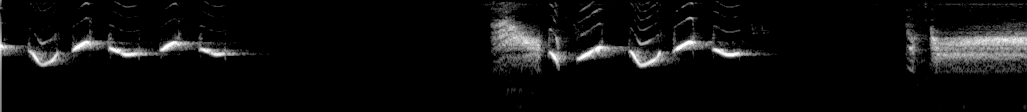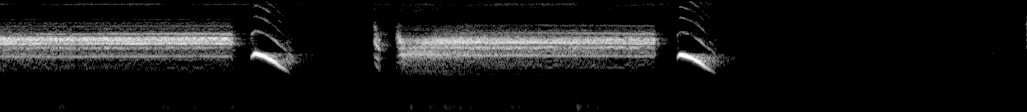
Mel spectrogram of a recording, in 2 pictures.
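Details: Common iora song used to stir a silent bird into song: wavy whistled phrases, then two long, steady, level whistles, each ending in a sharp downward slur.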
